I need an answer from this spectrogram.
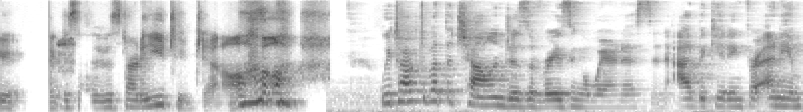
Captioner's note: laughs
